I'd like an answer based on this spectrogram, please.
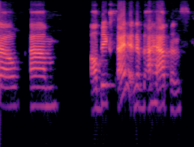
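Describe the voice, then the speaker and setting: A woman's fairly high-pitched voice with a bright, sharp tone. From Bulgaria. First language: Bulgarian. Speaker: children's author. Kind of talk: interview.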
